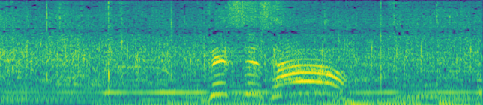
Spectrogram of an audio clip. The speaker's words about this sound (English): Come on, let's clap our hands and thank God for his word. Come on, clap those hands.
